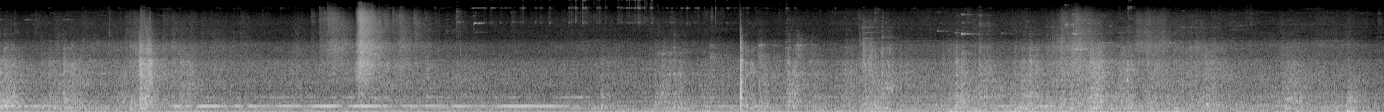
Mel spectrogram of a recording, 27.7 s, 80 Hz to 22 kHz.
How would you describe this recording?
outside of the Elementary School, Removal of school buildings, Sony PCM D50 + Soundman OKM II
